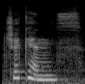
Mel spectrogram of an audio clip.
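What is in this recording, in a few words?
"chickens", English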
